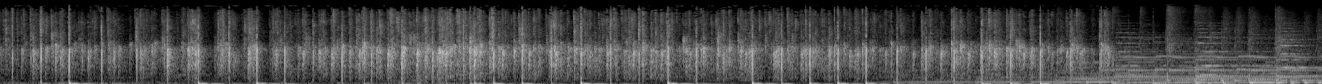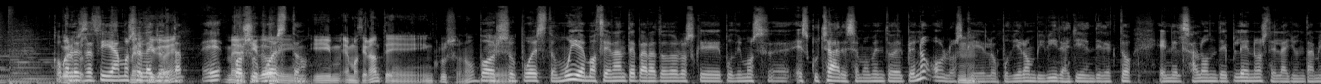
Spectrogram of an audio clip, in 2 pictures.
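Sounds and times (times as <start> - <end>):
crowd applause at council meeting: 0.0 - 11.5
sustained musical tones: 8.8 - 12.8
speech: 13.9 - 26.4.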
